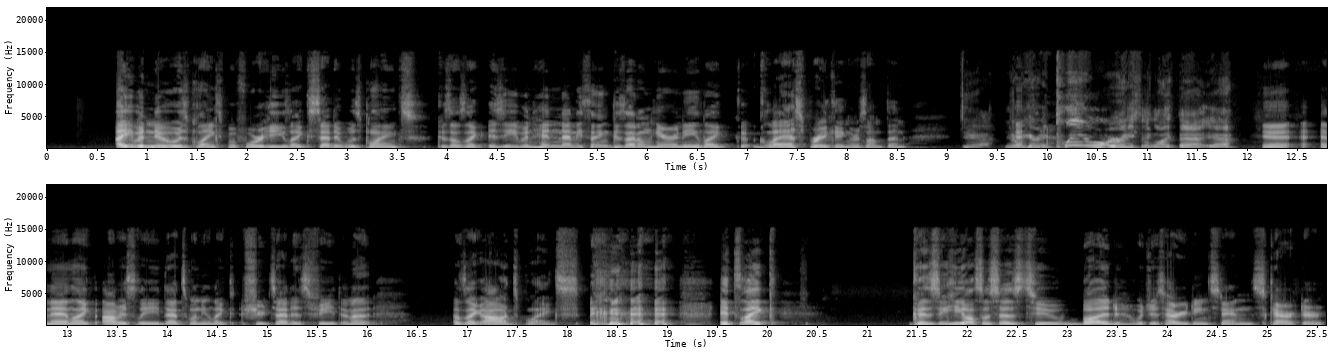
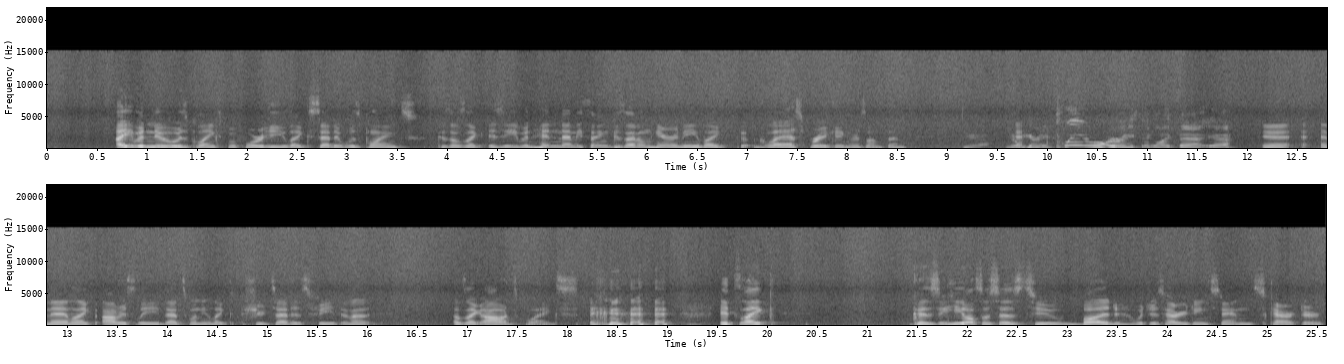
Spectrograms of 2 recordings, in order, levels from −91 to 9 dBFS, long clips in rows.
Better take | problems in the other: first | hiss; noticeable; throughout; 10 dB below the speech

